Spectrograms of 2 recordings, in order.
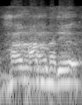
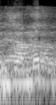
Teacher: Tapi karena kita berhenti, maka dalnya disukun.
